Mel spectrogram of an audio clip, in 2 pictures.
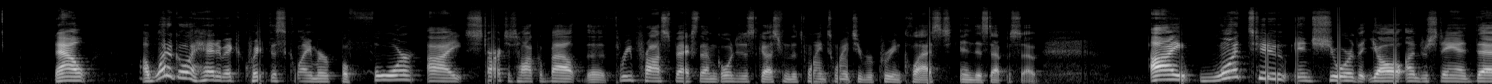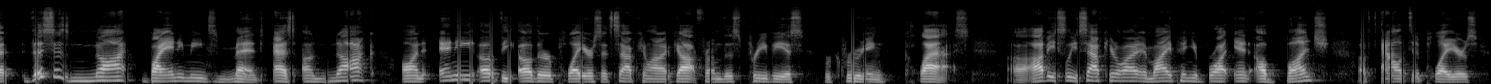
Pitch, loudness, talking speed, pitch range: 145 Hz, -25 LUFS, 160 wpm, 130-170 Hz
